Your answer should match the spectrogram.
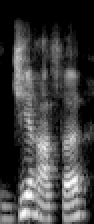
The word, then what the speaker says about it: Giraffe: sometimes around the country you'll hear in certain parts of it the word pronounced as giraffa not girafa but the point is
